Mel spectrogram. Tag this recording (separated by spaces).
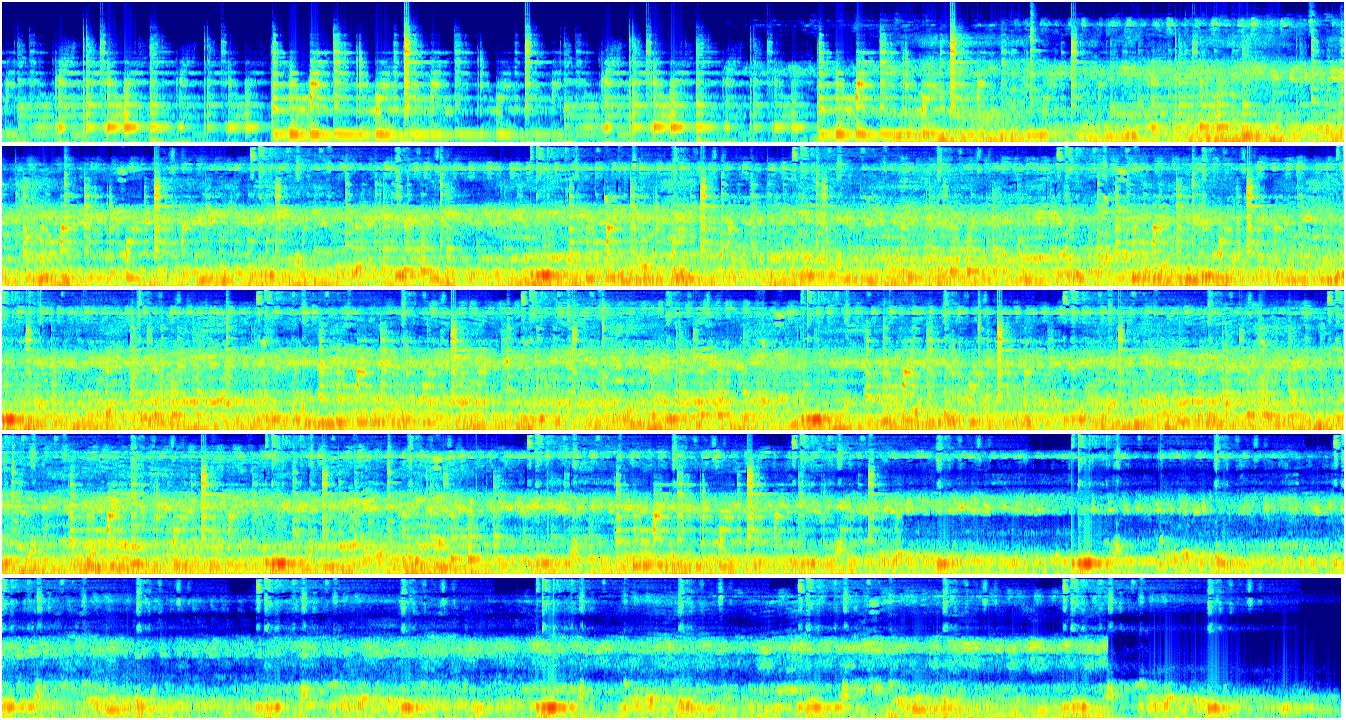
sound voice Stick fx Air drumstick delight looping muzak Schizoid Noise tambour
